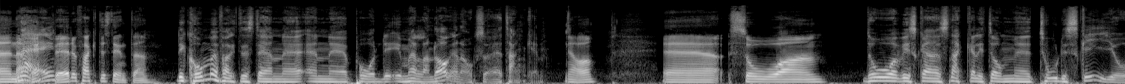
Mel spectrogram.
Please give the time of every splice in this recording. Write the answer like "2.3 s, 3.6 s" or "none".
none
